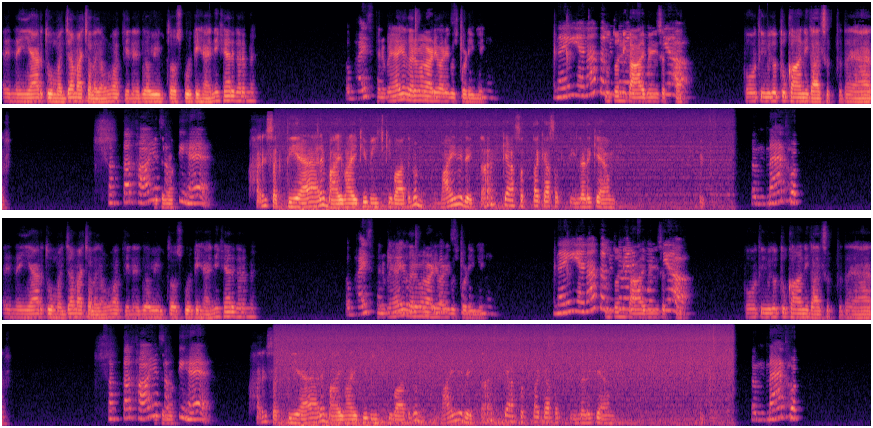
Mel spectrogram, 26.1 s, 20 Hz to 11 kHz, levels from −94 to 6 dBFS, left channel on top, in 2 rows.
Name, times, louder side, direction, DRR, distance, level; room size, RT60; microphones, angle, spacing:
voice 1, 0.0-3.8 5.6-7.2 9.0-10.2 11.1-13.1 14.4-14.6 15.4-15.6 16.7-22.3 23.5-23.6, left 5 dB, 55° left, 0.3 m, -23 dB
voice 2, 5.1-7.3 8.3-10.3 14.6-16.2 24.3-24.9, right 1 dB, 10° right, 0.5 m, -29 dB
sound 1, 17.1-24.0, right 5 dB, 75° right, 0.4 m, -34 dB
2.5 x 2.0 x 2.5 m
head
